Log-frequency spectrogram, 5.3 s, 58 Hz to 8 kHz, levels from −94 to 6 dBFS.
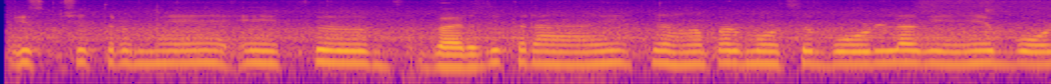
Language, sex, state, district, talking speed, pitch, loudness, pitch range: Bhojpuri, female, Uttar Pradesh, Gorakhpur, 195 wpm, 200 Hz, -20 LUFS, 195-205 Hz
